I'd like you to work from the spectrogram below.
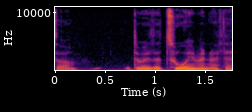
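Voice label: "twym" Welsh, spoken word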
